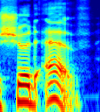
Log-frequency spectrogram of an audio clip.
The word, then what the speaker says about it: should've: When spoken naturally, should have contracts to should've. Because the v sounds like the word of, thousands of people mistakenly write should of.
